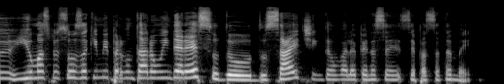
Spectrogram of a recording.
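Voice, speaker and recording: The woman's voice has a dry sound with no echo. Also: quiet background. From Brazil. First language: Portuguese. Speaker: event moderator. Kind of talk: stage interview moderation. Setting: stage at an innovation event. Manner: halting. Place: stage. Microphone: handheld.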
